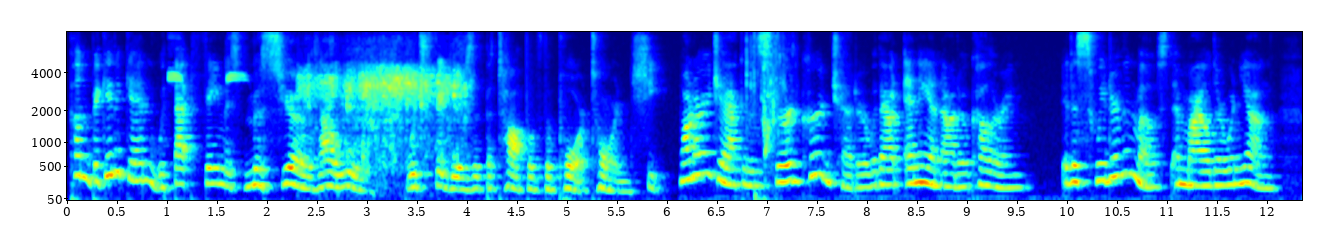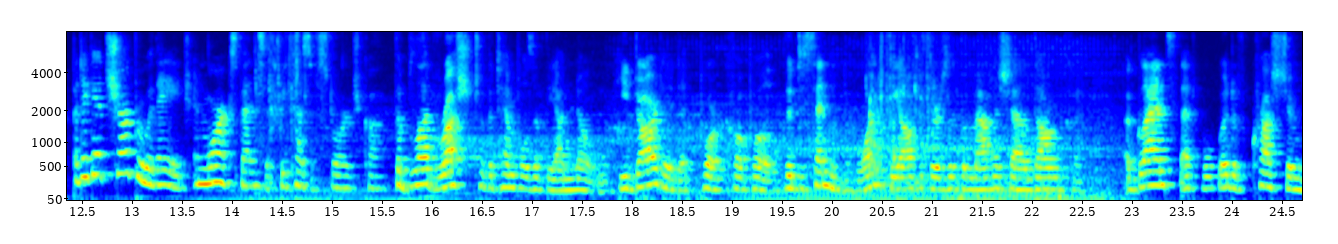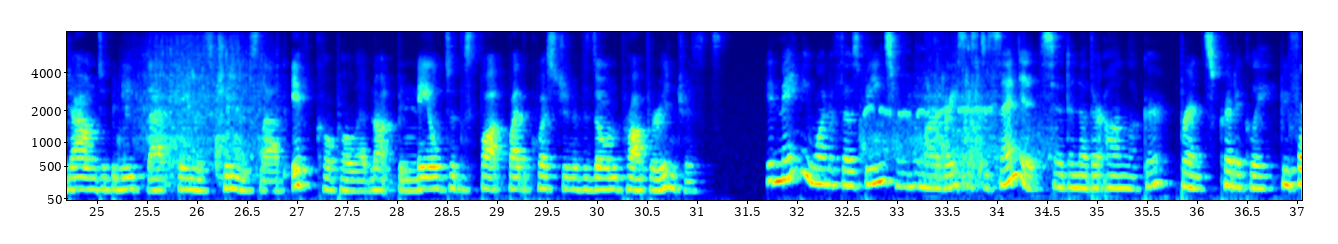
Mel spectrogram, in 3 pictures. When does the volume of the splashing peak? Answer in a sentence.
The loudest moment of the splashing is at 3 seconds.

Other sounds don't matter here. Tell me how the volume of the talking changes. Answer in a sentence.
The loudness of the talking stays about the same.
